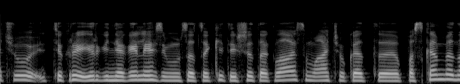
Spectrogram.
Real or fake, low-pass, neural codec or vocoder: real; 7.2 kHz; none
